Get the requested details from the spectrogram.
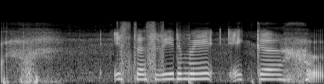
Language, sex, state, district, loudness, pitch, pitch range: Hindi, female, Uttar Pradesh, Varanasi, -15 LUFS, 240 Hz, 230-255 Hz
